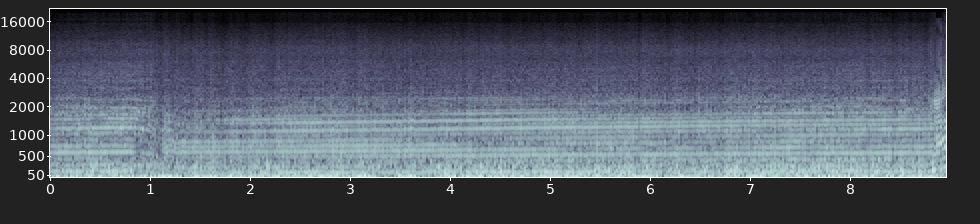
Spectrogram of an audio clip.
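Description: A Yamaha RX-Z motorcycle with a 4-speed silencer, fitted with a 5-speed gearbox, revs loud and close in a sustained two-stroke drone, the pitch dipping and rising again, with no talking.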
